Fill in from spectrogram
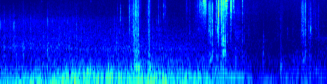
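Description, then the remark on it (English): A truck rumbles low and steady over a bumpy dirt road on the drive up to a metal gate, with sharp rattles and clunks as it bounces over bumps and potholes, before the engine drone drops away and a few scattered clatters remain. “is a different sound clip that I added as a separate track, just to bring some variety and realism to the drive up to the metal gate.”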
